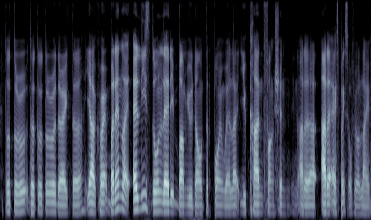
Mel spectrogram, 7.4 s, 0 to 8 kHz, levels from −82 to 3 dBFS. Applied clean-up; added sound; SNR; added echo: none; none; none; none.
